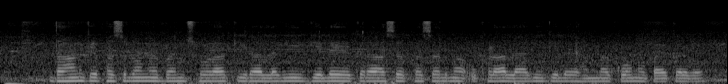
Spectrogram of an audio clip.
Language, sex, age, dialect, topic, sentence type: Maithili, male, 18-24, Angika, agriculture, question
